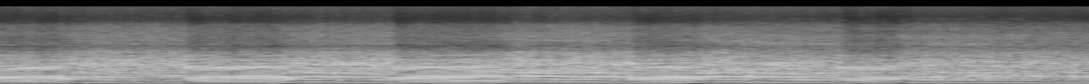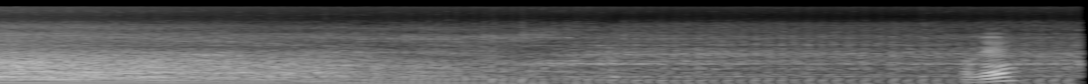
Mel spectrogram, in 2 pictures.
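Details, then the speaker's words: Honda Beat FI eSP scooter after fixing worn roller housing and slider causing rough CVT noise: smooth even rev falling cleanly to idle, no rattle from drive side; normal CVT operation. "suaranya Udah halus jadi kerusakan terletak pada rumah roller Ya Bro"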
